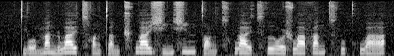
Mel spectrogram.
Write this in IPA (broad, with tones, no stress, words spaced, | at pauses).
t̪jo˨˩ʊ̯ma˥˩nɻwa˥ɪ̯t͡sʰɑ˨ŋ t̪a˨˩nʈ͡ʂʰwa˥ɪ̯ ɕi˧˥ŋɕi˥ŋt̪ɑ˨˩ŋ t͡sʰwa˥˩ɪ̯ t͡sʰɹ̩˥o˧˥ʊ̯ʂwä˥fa˥n t͡sʰu˧˥kʰwä˨˩˦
